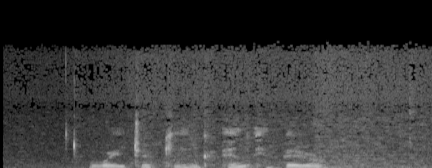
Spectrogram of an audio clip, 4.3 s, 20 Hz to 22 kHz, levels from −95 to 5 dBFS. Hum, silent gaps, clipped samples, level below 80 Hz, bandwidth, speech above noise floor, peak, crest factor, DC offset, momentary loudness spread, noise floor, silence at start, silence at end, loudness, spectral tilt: none; none; under 0.1%; -58 dBFS; 16.5 kHz; 28 dB; -8 dBFS; 22 dB; under 0.1%; 15 LU; -56 dBFS; 0.65 s; 0 s; -29 LUFS; -4.5 dB/octave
